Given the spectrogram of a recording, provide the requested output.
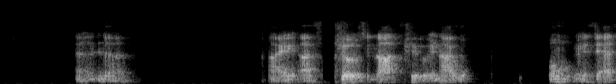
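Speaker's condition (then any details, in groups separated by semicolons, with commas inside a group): Parkinson's disease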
